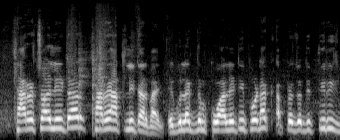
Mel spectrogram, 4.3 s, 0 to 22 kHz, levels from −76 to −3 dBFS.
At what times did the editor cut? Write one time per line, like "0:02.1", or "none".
0:02.1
